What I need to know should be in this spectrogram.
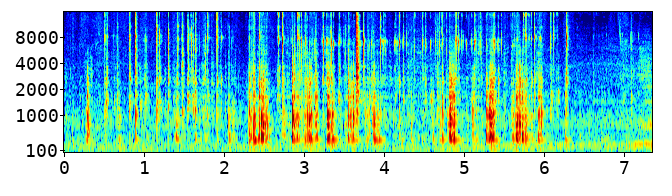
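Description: A metal tool clicks and taps against a metal fitting.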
